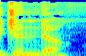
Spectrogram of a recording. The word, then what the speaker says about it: Jeong-do: I say Jeong-do. – Do, yeah. Okay. Do, like Play-Doh.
